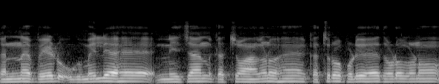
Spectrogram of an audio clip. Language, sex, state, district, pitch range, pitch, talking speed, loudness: Marwari, male, Rajasthan, Churu, 125-135 Hz, 135 Hz, 190 wpm, -18 LUFS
